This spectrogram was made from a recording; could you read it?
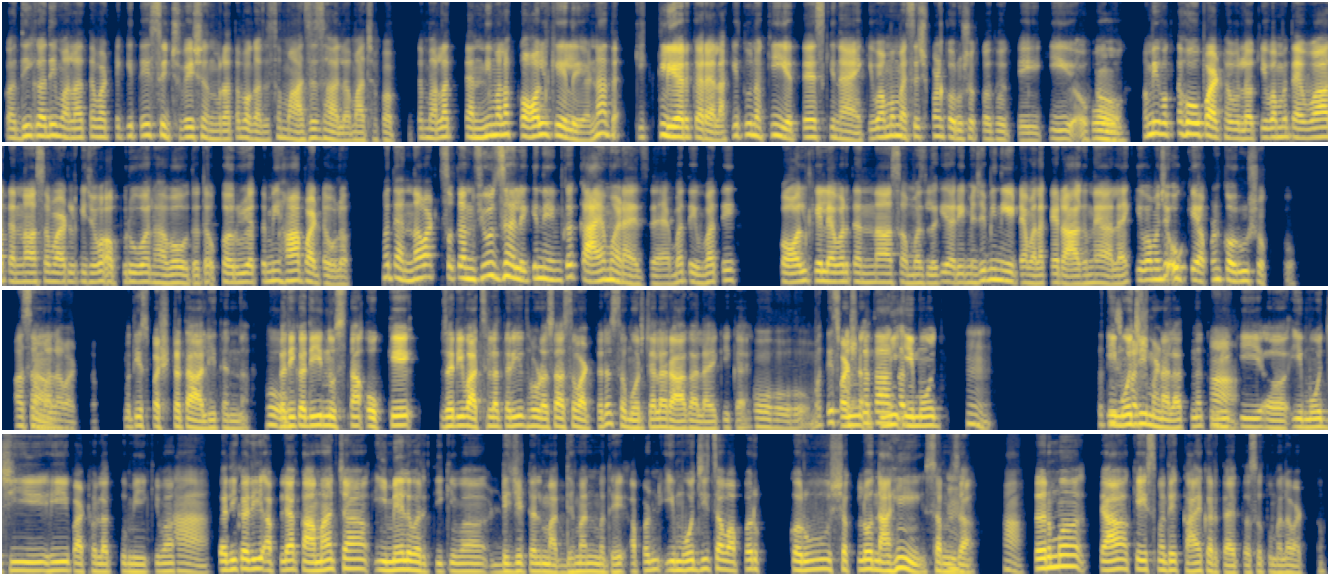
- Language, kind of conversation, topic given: Marathi, podcast, डिजिटल संवादात गैरसमज कसे टाळता येतील?
- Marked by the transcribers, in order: in English: "अप्रूव्हल"; in English: "कन्फ्यूज"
